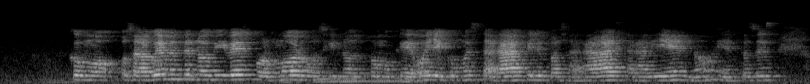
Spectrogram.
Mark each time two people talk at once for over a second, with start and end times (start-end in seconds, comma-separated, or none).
2.8-4.2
